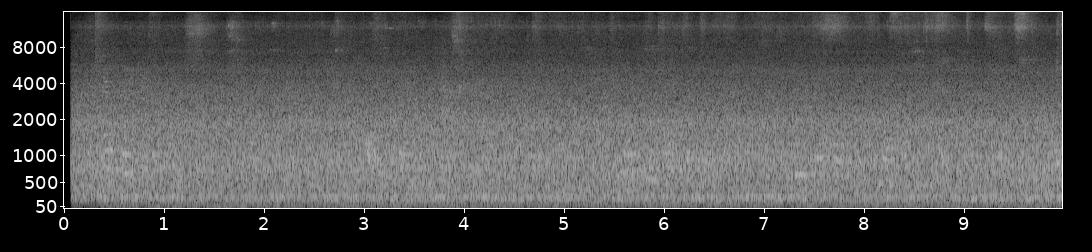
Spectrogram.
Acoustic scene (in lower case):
subway station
